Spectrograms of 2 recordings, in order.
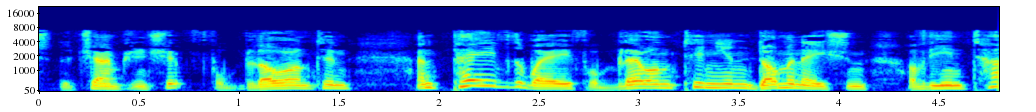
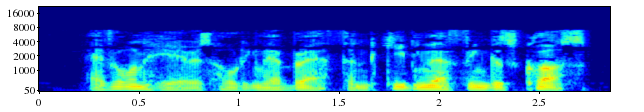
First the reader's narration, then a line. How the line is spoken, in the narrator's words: whispered the head reporter of the Bluontin News-Gathering Bureau into his invisible microphone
